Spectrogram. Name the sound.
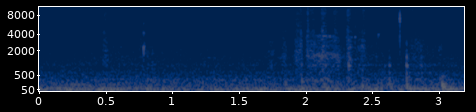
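pencil writing on paper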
